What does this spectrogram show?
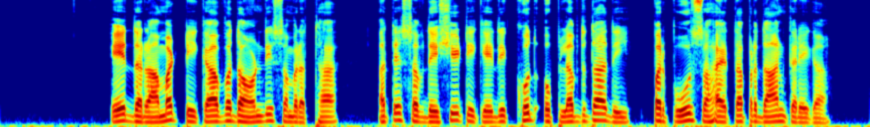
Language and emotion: Punjabi, neutral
